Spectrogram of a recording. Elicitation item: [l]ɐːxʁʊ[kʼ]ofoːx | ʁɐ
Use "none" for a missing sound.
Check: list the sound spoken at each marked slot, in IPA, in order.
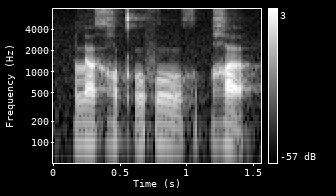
l, kʼ

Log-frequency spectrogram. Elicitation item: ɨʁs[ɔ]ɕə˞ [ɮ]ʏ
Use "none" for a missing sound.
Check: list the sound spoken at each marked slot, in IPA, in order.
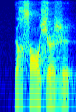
ɔː, ɮ

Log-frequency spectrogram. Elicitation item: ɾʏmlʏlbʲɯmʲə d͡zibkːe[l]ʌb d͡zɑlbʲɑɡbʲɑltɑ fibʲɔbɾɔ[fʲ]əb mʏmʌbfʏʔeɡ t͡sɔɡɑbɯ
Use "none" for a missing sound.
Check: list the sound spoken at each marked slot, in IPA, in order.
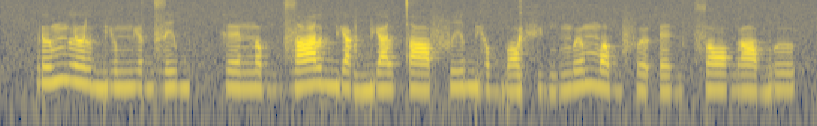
n, fʲ

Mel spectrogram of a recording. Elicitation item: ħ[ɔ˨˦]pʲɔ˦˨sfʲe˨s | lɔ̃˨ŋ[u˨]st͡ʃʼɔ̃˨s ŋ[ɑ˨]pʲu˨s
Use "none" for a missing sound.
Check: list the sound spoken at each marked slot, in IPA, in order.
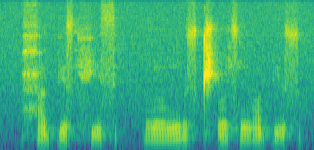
ʌ˨˦, u˦, ɔ˨

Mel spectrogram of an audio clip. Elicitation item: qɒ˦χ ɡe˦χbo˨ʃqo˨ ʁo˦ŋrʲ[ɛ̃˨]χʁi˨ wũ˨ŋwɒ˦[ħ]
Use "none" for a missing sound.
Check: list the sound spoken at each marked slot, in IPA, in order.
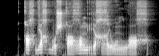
ɛ˨, χ

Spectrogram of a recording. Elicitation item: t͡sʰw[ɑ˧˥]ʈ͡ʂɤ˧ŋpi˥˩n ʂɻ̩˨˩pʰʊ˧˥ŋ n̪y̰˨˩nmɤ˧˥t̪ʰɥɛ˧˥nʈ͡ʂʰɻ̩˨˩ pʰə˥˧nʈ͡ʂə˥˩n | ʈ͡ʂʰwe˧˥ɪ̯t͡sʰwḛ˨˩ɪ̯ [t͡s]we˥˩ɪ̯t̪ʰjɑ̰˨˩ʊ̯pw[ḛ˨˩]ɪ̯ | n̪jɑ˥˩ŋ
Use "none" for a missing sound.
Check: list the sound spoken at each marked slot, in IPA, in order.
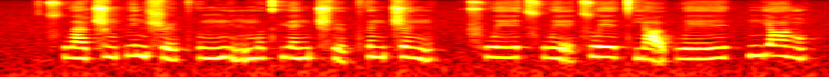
ä˧˥, t͡s, e˧˥

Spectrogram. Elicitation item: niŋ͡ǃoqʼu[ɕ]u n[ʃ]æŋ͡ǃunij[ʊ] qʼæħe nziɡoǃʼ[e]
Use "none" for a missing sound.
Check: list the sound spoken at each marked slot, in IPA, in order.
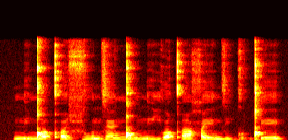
ɕ, z, u, e

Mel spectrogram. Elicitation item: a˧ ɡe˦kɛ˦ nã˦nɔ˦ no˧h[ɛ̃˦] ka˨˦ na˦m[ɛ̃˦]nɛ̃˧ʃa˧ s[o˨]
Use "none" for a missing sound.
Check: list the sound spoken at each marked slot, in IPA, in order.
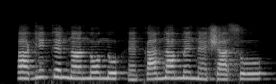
ɛ̃˨, ɛ̃˦, o˦

